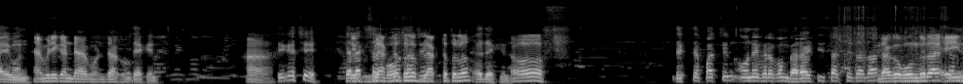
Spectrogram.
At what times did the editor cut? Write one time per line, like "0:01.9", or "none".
none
